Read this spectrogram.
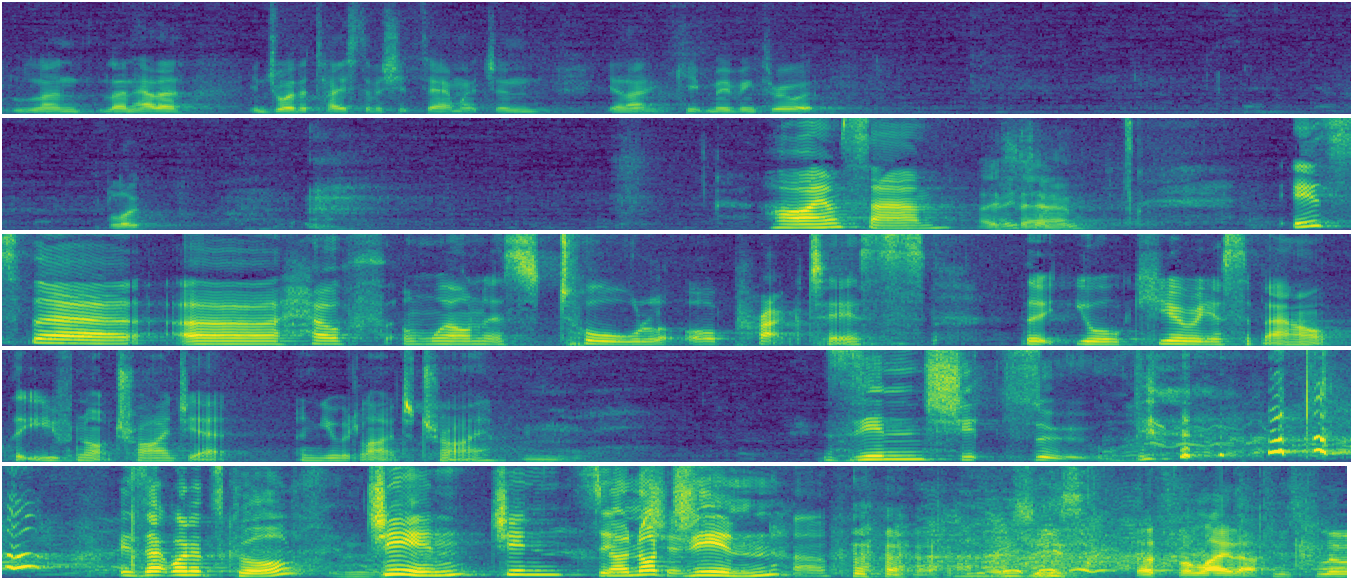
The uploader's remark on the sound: LIVE AUDIENCE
